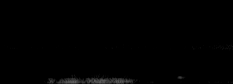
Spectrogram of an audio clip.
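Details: Cairn Terrier, one of two dogs asleep, snoring: a single low, rumbling breath lasting about a second, with a steady hum in the background.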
